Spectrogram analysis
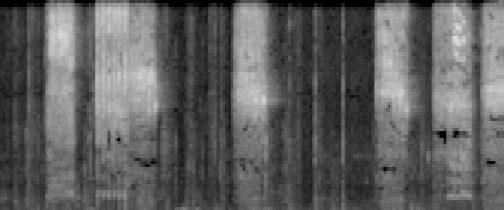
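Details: Little red flying fox babies being cared for in rehab make loud, harsh, high-pitched squawking chatter in five or six bursts of about half a second each, separated by short pauses and faint rustling.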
